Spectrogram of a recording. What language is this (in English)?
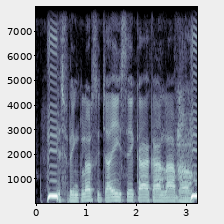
Bhojpuri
